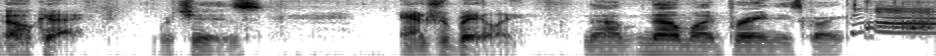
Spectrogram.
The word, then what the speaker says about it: Boehly: technically pronounced more Bailey than Boehly.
